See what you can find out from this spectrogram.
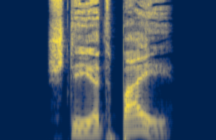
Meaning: second-person plural subjunctive I of beistehen
- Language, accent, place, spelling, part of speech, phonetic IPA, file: German, Germany, Berlin, stehet bei, verb, [ˌʃteːət ˈbaɪ̯], De-stehet bei.ogg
